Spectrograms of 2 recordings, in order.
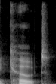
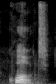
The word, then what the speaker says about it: quote: quote quote quote yeah first you just completely say coat quotes Alexia got a new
